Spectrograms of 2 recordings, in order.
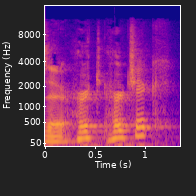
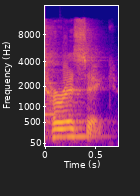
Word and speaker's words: Horisic: It was Herchik? It's Horisic.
